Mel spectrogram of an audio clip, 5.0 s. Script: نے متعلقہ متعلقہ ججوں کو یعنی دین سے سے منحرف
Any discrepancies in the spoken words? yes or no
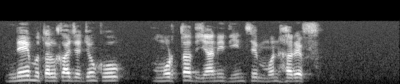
yes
